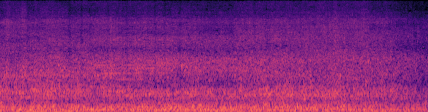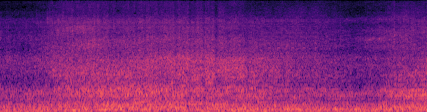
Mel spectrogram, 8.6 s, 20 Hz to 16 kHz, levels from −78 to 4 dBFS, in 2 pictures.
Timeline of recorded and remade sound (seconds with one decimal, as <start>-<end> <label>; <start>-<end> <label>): 0.0-1.9 remade; 1.9-6.1 recorded; 6.1-8.6 remade

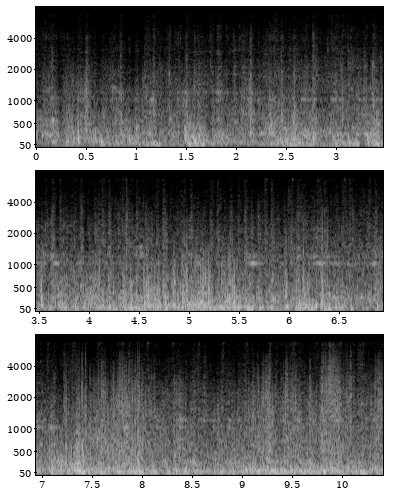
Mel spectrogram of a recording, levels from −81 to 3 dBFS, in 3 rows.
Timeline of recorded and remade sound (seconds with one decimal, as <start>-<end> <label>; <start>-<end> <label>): 0.0-3.5 remade; 3.5-10.4 recorded

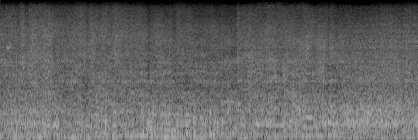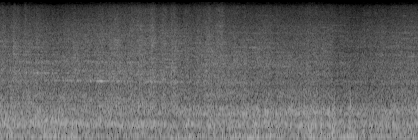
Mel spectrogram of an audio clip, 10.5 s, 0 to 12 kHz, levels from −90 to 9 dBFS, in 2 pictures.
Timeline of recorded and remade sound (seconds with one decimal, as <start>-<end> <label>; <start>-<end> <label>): 0.0-0.6 recorded; 0.6-4.3 remade; 4.3-10.5 recorded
